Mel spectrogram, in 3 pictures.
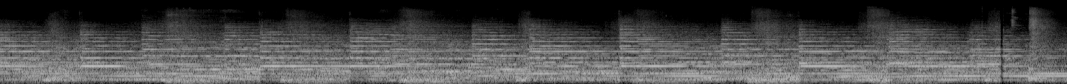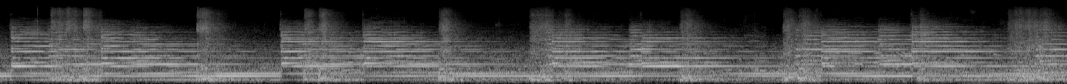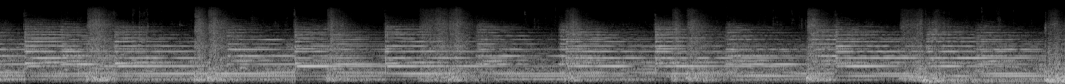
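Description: Church tower bells pealing, struck rapidly and continuously so that the strikes overlap in a long ringing wash. It is a festive peal marking the Easter procession of the Risen Christ.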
